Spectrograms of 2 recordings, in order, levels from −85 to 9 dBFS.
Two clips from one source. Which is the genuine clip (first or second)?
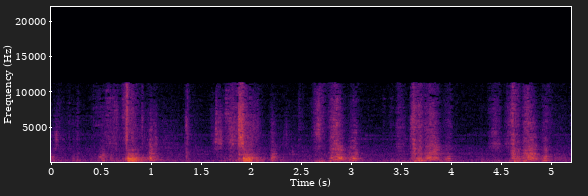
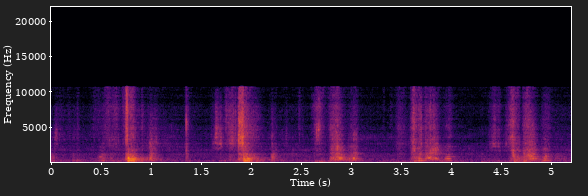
first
